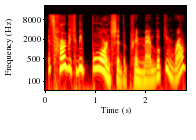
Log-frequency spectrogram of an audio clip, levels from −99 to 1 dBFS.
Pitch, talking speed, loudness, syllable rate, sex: 170 Hz, 235 wpm, -20 LUFS, 5.0 syllables/s, male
